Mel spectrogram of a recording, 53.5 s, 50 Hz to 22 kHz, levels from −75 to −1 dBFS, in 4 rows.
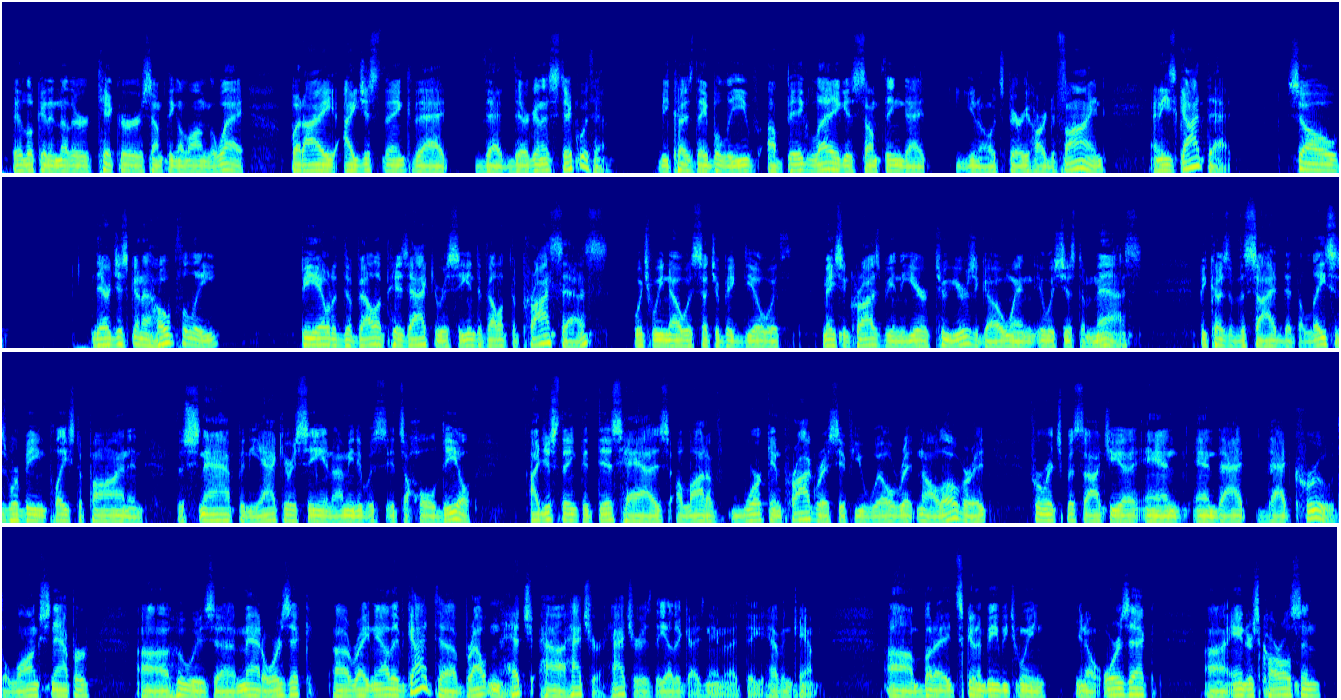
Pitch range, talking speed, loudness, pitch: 90-100 Hz, 200 wpm, -35 LUFS, 95 Hz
